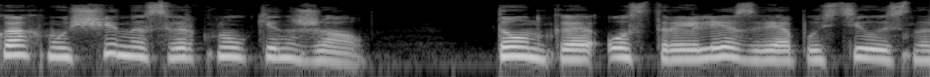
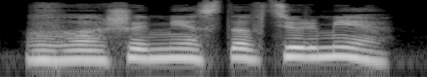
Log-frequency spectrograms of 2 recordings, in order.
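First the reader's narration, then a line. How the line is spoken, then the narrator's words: Hoarse, strained from shouting. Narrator (Russian): прохрипела я осевшим от крика голосом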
